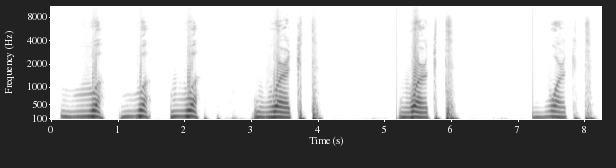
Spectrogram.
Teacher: 老师念的是长元音啊，长儿音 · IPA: [ɜ˞kt]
